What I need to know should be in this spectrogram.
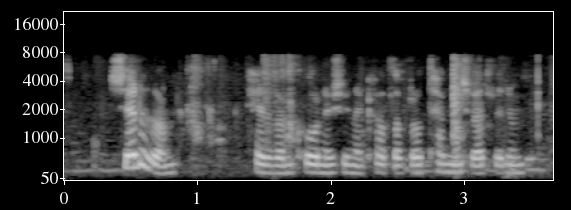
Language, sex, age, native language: Icelandic, female, 13, Icelandic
